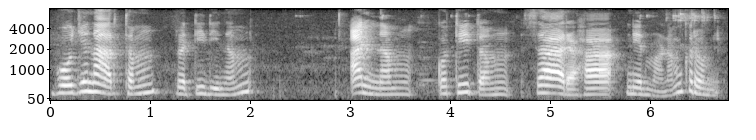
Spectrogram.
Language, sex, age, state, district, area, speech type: Sanskrit, female, 45-60, Karnataka, Belgaum, urban, spontaneous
